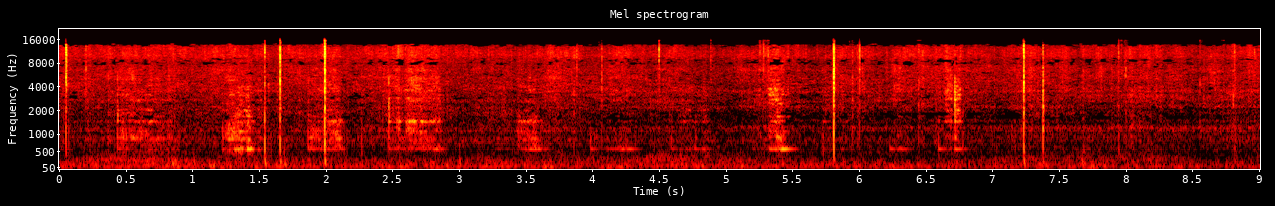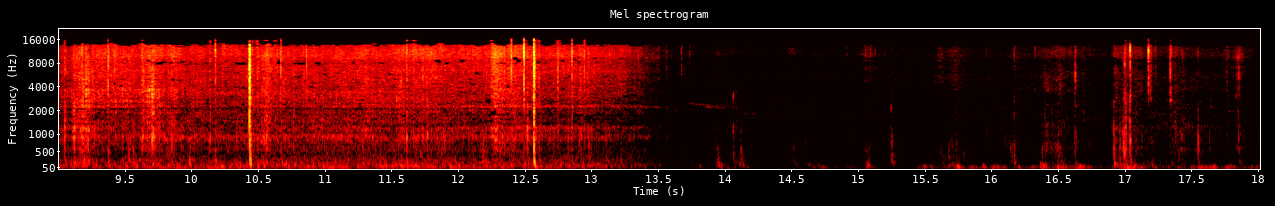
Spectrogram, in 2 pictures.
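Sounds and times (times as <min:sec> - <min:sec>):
wood popping: 0:00.0 - 0:08.2
campfire crackling: 0:00.0 - 0:13.6
hiss of burning: 0:00.0 - 0:13.6.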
